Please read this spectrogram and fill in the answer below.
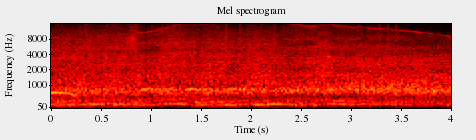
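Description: Volkswagen Race Touareg rally car's turbodiesel engine running hard as the car drives and slides around a dirt arena, a steady sound with no breaks.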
